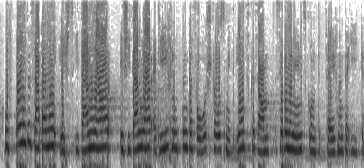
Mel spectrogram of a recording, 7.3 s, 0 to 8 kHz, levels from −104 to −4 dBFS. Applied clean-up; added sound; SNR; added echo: none; none; none; none.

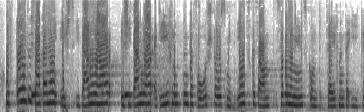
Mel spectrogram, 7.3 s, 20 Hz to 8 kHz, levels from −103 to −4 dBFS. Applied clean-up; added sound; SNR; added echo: none; Cowbell; 9 dB; none.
